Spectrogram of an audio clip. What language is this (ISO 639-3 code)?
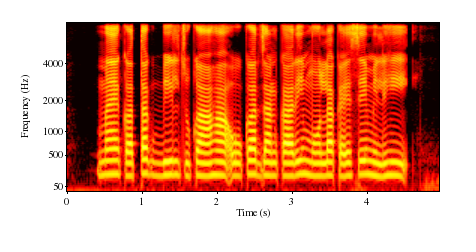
hne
